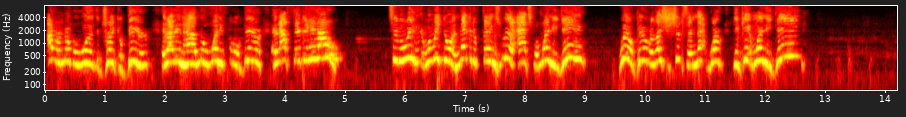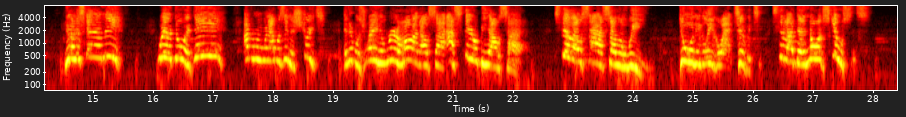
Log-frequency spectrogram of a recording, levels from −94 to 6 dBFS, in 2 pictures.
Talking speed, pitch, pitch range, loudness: 175 wpm, 360 Hz, 320-405 Hz, -20 LUFS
